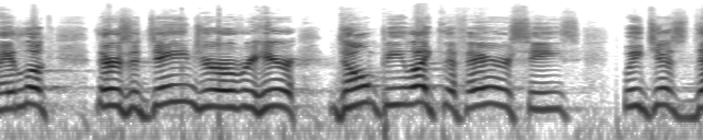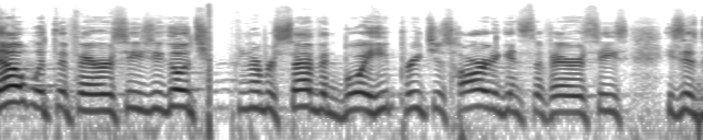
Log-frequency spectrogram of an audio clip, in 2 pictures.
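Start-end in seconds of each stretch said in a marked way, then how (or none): 0.0-3.7 urgent warning. Acted. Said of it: "Jesus is telling them".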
